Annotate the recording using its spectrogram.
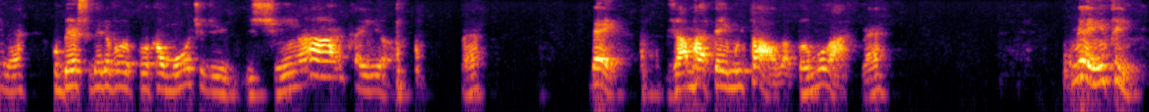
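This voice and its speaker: A man's voice: a little high, dull audio. A man teacher chatting casually and joking with his students during an online class.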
